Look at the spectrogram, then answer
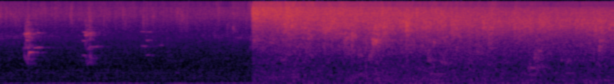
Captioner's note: shower spraying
